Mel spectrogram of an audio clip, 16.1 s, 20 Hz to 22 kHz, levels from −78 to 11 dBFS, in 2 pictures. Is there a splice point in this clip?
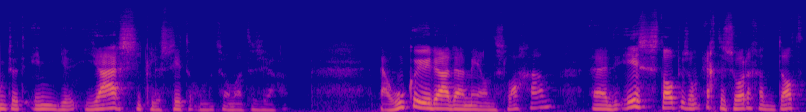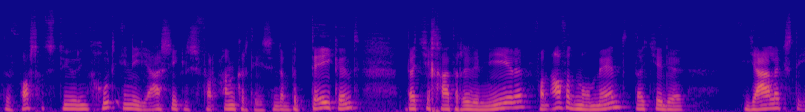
no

